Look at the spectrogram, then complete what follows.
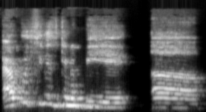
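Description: A man's voice: high voice, sing-song, moderate pace. A man from Colombia with a Colombian Spanish accent, a guest English teacher talking casually with fillers and restarts. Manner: loose, repetitive, many fillers and restarts. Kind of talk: casual interview talk. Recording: roomy echo.

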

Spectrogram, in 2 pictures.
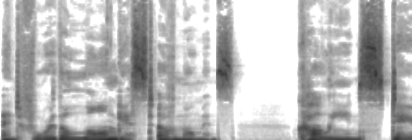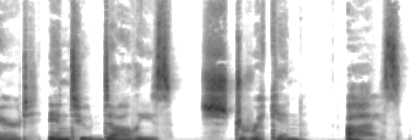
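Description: A woman narrating dramatic horror fiction with deliberate, suspenseful phrasing. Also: lowish voice, fairly even intonation, darkish tone, slightly rough, dry recording, studio quality.

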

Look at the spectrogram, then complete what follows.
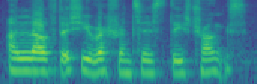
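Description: A woman's voice: fairly low pitch, flat delivery, normal speed, darkish tone. A woman co-hosting a podcast, chatting casually in a candid, self-deprecating way. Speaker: podcast co-host. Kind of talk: casual chat.

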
